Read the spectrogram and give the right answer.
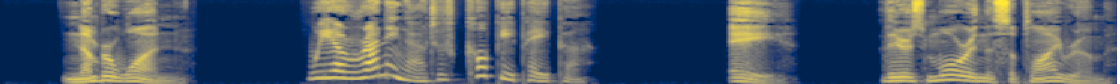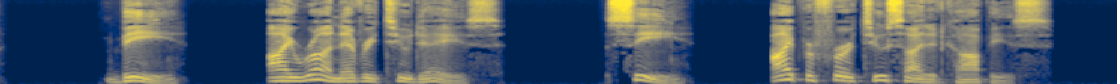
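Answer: A: There's more in the supply room.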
